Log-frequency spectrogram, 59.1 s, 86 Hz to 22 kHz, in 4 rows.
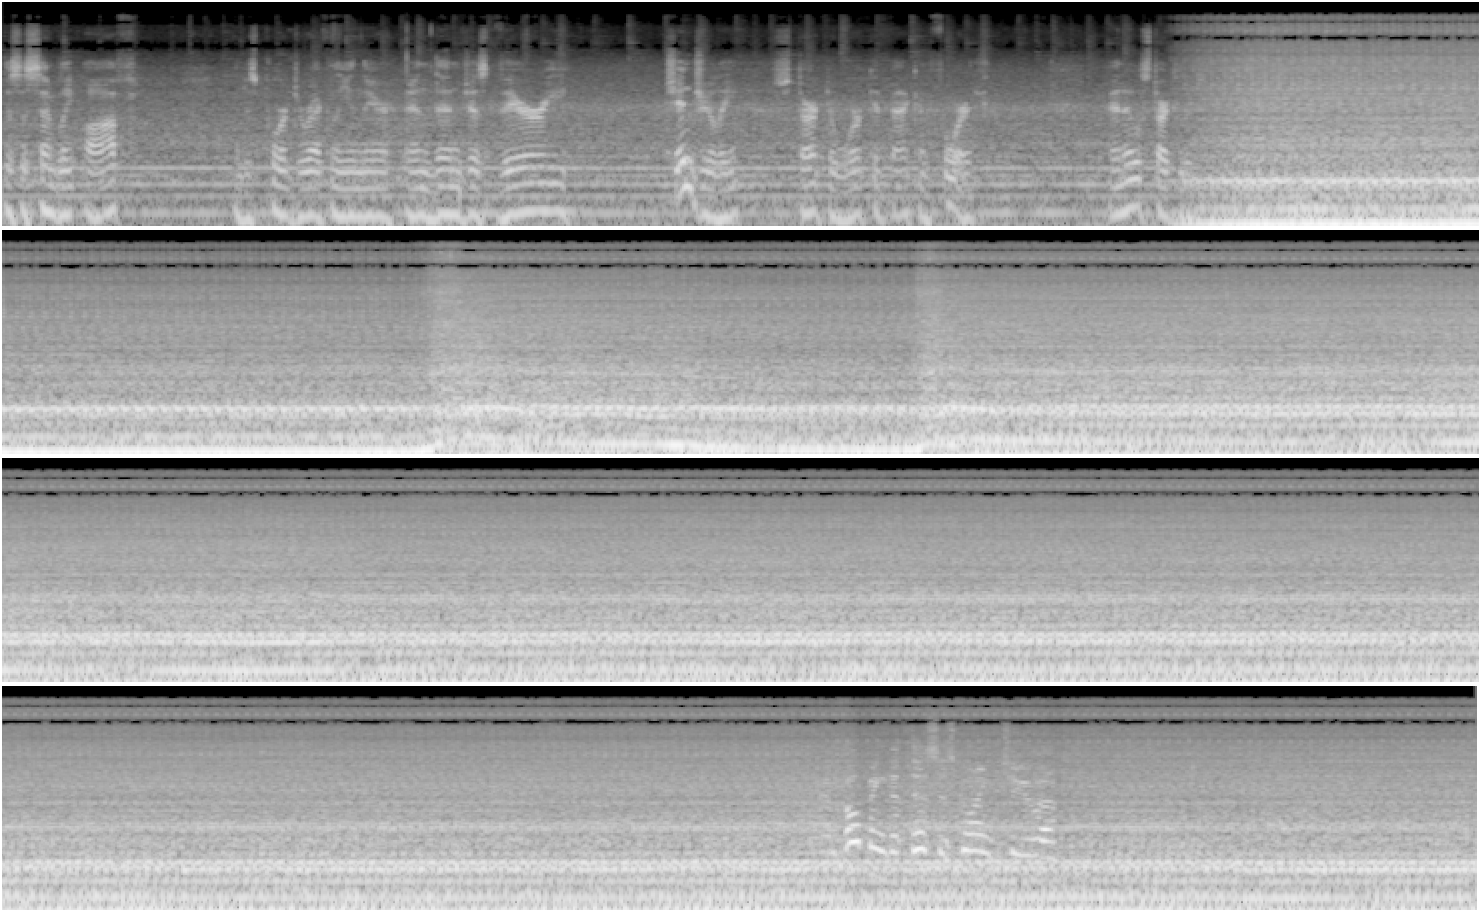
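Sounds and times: engine idling: 0.0s - 59.0s.

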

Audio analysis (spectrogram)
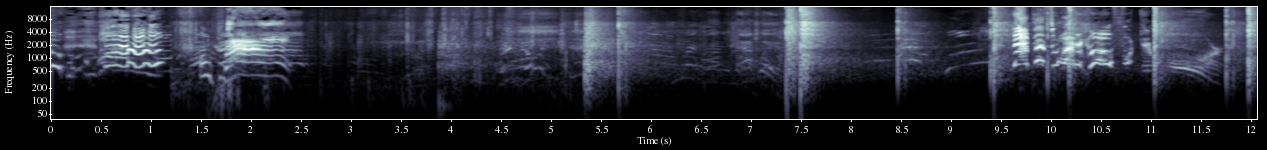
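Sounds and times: fireworks bangs and crackling: 3.8s - 12.0s.

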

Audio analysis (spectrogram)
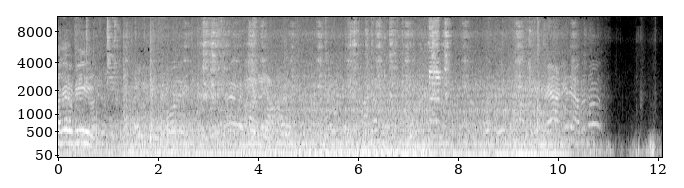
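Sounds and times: people talking: 0.0s - 11.0s
low rumble of vehicle engines: 0.0s - 12.0s.

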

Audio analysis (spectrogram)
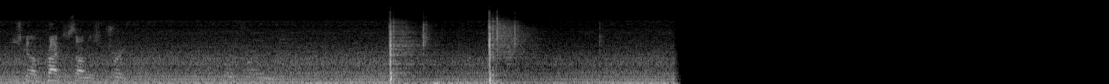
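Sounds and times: steady low hum: 0.0s - 6.8s
launcher shot sharp pop: 3.9s - 5.4s.

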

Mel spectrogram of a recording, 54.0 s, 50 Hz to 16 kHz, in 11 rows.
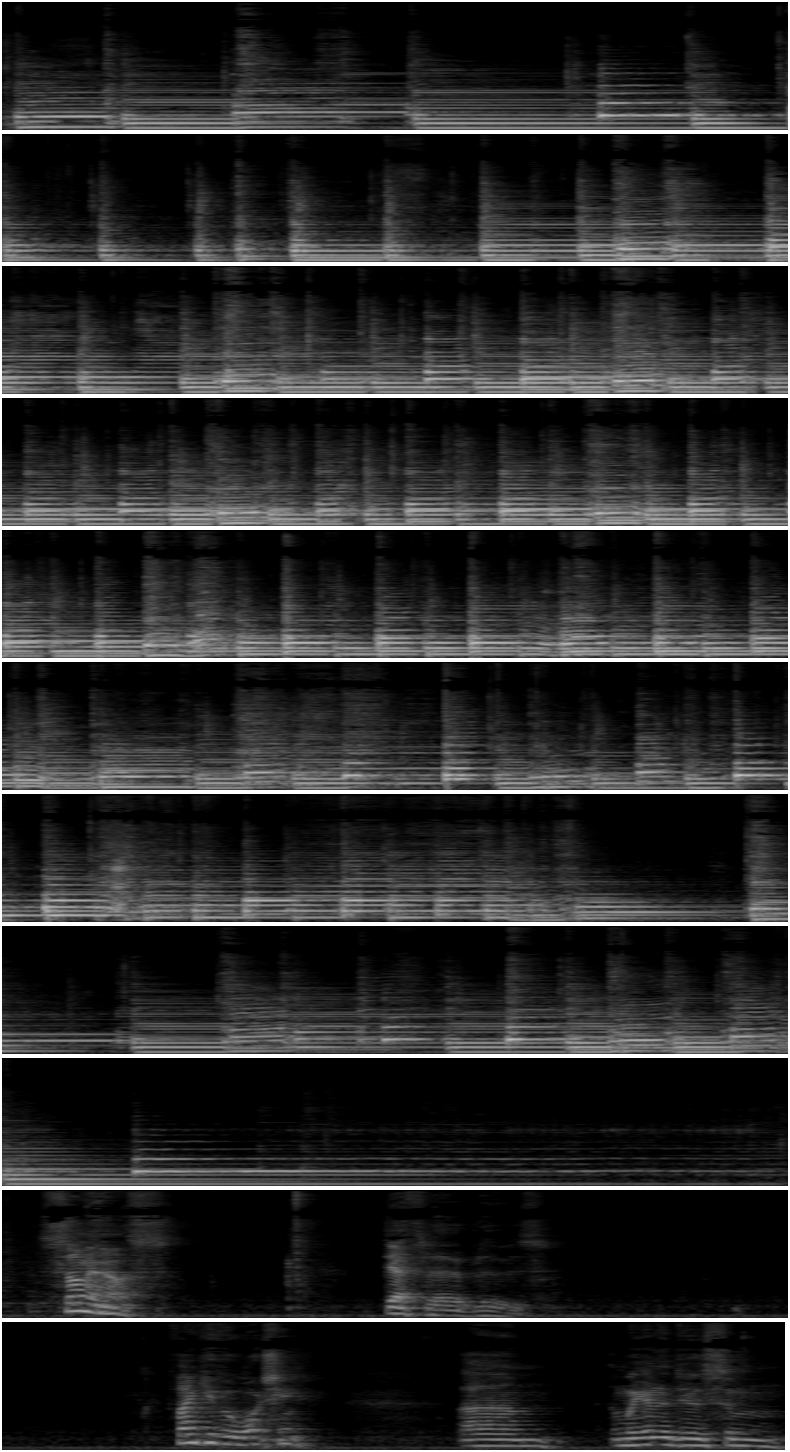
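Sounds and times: slide guitar blues picking: 0.0s - 44.5s.

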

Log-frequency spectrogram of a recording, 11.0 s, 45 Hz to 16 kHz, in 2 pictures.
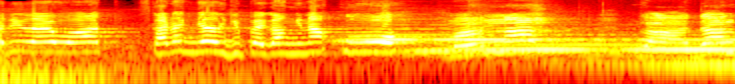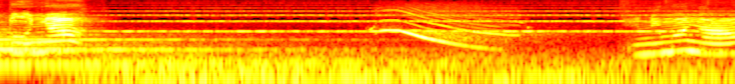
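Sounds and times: steady held music notes: 0.0s - 11.0s.

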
